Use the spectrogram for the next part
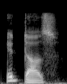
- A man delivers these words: Yes, male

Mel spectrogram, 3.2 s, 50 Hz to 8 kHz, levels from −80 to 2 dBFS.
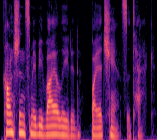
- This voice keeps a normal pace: Yes, average, 150 wpm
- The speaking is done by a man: Yes, male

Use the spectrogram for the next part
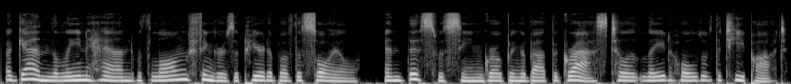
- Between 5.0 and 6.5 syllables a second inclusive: No, 4.6 syllables/s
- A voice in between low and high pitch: Yes, medium, 175 Hz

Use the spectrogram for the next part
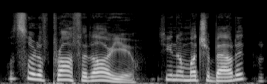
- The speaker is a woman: No, male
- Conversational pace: No, fast, 270 wpm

